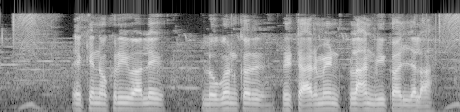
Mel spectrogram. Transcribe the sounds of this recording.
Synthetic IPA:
ekenɔkɾiʋaːle | loɡənkəɾɾɪʈaːjəɾmẽɳʈplaːnbʱikəɦəld͡ʒəlaː

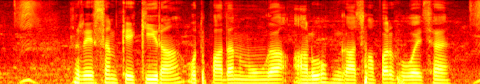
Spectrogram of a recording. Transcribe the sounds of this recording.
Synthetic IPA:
ɾeːsəmkekiːɾãːʊt̪paːd̪ənmũːŋɡaaːɾuɡãːt͡ʃʰãpəɾɦʊɛt͡ʃʰɛː

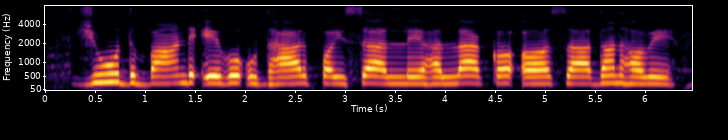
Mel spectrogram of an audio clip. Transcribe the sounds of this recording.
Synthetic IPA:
juːd̪ʱbãːɳɖeːɡoʔʊd̪ʱaːɾpəɪsaleɦəlːakaʔəsaːd̪ʱənɦəwe

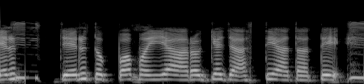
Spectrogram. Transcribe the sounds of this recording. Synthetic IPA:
nd͡ʒeːnut̪ɔpːɐmɐjːɐaːɾoːɡjɐd͡ʒaːst̪iaːt̪aːt̪eː

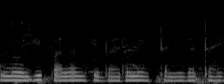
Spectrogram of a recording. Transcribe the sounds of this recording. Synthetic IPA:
moːɾɡipaːlənkebaːɾemẽkt̪ɐnibɐt̪aːi

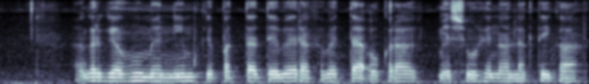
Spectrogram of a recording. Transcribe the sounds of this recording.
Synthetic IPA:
ə̰ɡəɾɡẽːɦũmẽniːmkepət̪ːəd̪eːbeɾəkʰbet̪aʔoːkɾamẽsʊːɽ̤inaləɡt̪ekaː

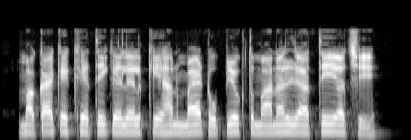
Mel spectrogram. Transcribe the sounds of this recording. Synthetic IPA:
məkajkekʰeːt̪ikeleːlkeɦənmɛːʈʊpjʊkt̪maːnəld͡ʒaːt̪iət͡ʃʰi

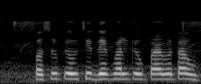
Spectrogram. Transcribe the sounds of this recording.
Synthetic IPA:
pəsukeut͡ʃit̪̚d̪ekʰbʱəlkeupajbət̪aũ

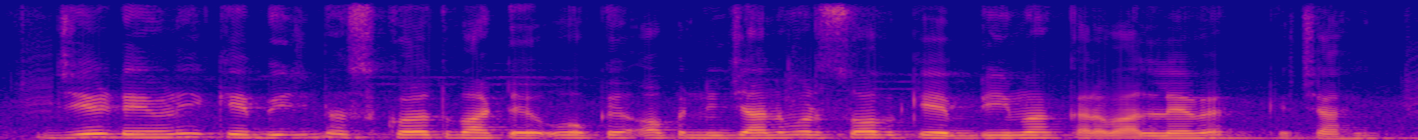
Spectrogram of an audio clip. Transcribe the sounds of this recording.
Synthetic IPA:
d͡ʒeːɖeːɽ̃ikebɪd͡ʒnəskʰoɾət̪baːʈeoːkeʔəpnid͡ʒaːnʋəɾsəbkebiːmakə̰ɾʋa̰leːʋeket͡ʃaːɦiː

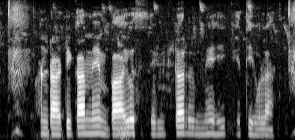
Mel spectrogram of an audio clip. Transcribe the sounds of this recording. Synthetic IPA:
kʰə̃ɳʈaːɾʈɪkamẽbaːjoseːlʈəɾmẽɦikʰeːt̪iɦoːlaː

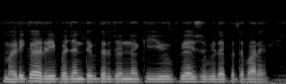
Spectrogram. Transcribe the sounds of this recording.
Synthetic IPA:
meɽikəlɾipɾed͡ʑəɳʈ̬ib̚d̪əɾd͡ʒonjokijupiajs̬ubid̪ʱapit̪əpaɾe

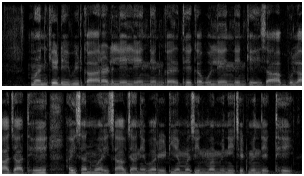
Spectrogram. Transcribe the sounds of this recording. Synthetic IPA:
mənkeɖeːʋɪɖkaːɾəɽleleːnd̪enkəɾt̪ʰekɐbʱuleːnd̪enkeɦɪsaːb̚ːʱʊlad͡ʒaːt̪eɐɪsənmãɦɪsaːbd͡ʒaːnepɐɾeːʈijəmːɐʃ̬iːnmãmɪnisʈeːʈmẽɳʈd̪eːk̚ʰt̪ʰeː

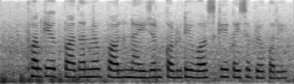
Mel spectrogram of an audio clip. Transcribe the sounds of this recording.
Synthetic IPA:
pʰɐlkeʊt̪̚paːd̪ənmẽpɔːlinaːɪd͡ʒənkwɔːlɪʈiʋəɾskekɐisepɾɐjoːɡkɐɾiː

